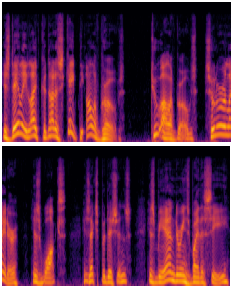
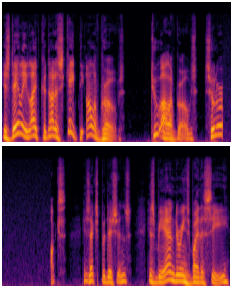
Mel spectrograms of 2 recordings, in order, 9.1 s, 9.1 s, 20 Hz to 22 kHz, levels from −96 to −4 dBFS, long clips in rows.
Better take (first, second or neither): first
